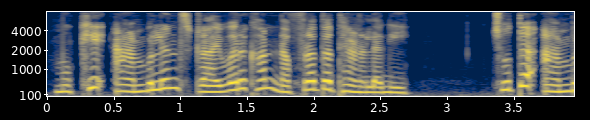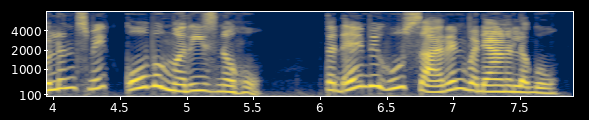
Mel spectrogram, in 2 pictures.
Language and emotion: Sindhi, disgusted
